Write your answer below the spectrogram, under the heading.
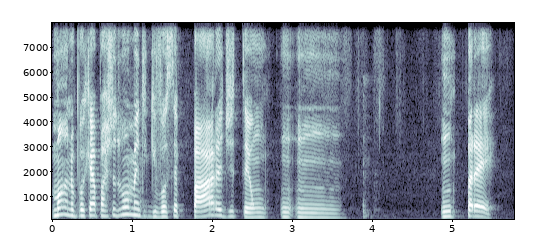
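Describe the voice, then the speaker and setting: Her pace fairly slow and broken by long, frequent pauses, a woman speaks in an animated tone at a medium pitch with ordinary pitch variation. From Brazil, northern Minas Gerais (Salinas). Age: 20s. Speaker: actress and digital influencer. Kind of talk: casual chat.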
